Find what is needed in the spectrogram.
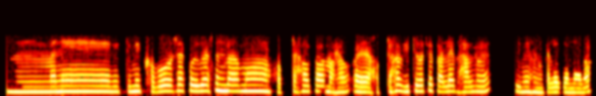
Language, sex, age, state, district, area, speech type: Assamese, female, 45-60, Assam, Dibrugarh, rural, conversation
